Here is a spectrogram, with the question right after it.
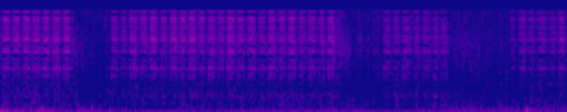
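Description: A purple coloured pencil rubs and scratches over the petals on a thin paper colouring book page while shading. Bright, scratchy pencil strokes come in bursts with short pauses, over a steady low hum.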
